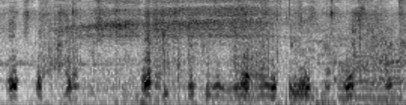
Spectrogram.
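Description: A flock of guinea fowl being let loose outdoors in the cold makes faint, scattered clucks and short squawks, irregular and fairly distant, over low background noise.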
